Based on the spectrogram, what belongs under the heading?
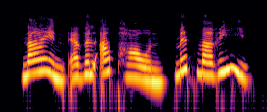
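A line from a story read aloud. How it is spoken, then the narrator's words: Shouting over chaos. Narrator (German): rief Frau Engel über das Chaos auf dem Baum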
